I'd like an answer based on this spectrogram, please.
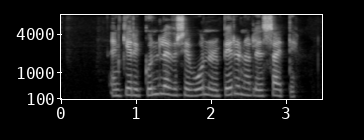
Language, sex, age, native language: Icelandic, female, 40-49, Icelandic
